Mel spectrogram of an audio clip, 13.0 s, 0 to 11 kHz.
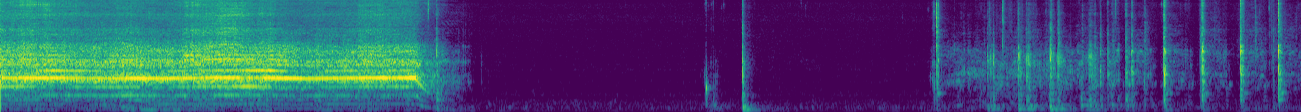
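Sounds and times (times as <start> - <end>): utensils tapping and scraping container: 9.3 - 13.0.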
